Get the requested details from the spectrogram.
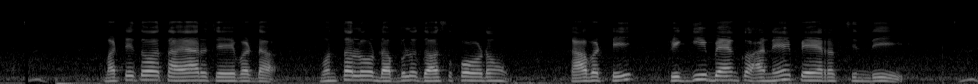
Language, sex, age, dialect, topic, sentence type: Telugu, female, 31-35, Telangana, banking, statement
